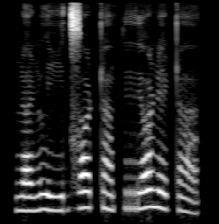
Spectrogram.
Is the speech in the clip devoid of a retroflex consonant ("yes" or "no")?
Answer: no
